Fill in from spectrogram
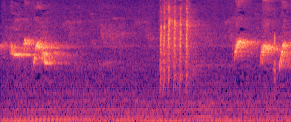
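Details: Merbah lekir bulbul singing: a short bubbling warbled phrase, then a sharp clicking burst and a second fluid, wavering phrase near the end, over a quiet low hum.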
